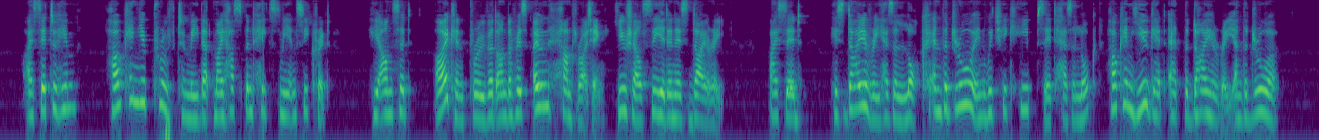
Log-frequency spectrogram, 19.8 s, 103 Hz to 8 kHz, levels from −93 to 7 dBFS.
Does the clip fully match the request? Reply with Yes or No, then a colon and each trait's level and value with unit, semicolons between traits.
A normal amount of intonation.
Yes: average, 3.9 semitones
